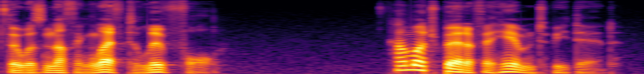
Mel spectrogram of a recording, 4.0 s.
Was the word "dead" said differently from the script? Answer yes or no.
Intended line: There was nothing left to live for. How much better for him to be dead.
no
